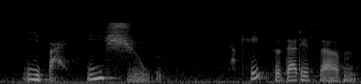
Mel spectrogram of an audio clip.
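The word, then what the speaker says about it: 一百一十五: We don't say yībǎishíwǔ. We pronounce the one. So, we say yībǎi yíshíwǔ. yībǎi yíshíwǔ Okay, so that is um revision from last week's um revision.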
